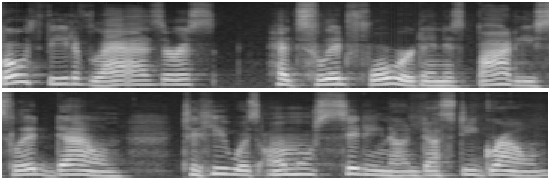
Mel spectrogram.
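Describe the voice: A woman speaks at a fairly slow pace and medium pitch. Her pitch varies in an ordinary way.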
